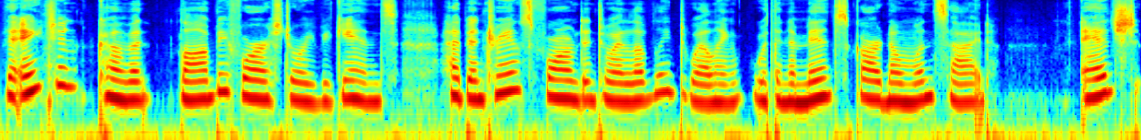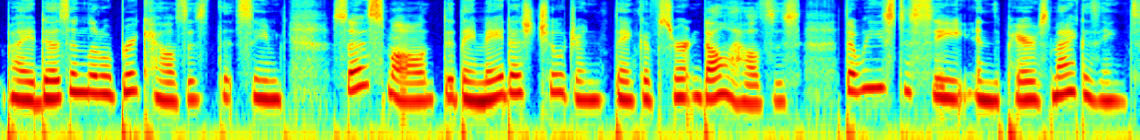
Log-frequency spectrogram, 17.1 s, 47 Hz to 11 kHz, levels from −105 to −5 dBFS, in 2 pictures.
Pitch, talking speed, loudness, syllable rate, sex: 250 Hz, 180 wpm, -18 LUFS, 5.4 syllables/s, female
